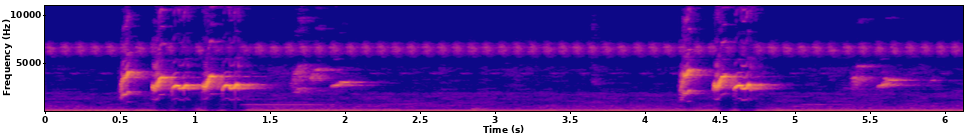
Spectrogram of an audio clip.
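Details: Sooty-headed bulbul (kutilang) singing loud clear gacor song to trigger reluctant birds: two rolling bubbly phrases of four or five whistled notes about three and a half seconds apart, each followed by a softer double note; steady hum behind.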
